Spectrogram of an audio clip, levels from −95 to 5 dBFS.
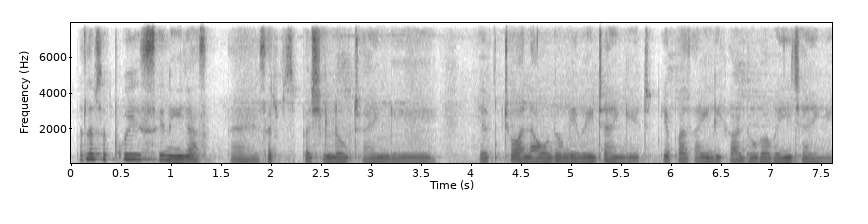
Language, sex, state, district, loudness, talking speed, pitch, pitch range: Hindi, female, Uttar Pradesh, Varanasi, -36 LUFS, 205 wpm, 200 Hz, 195-215 Hz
